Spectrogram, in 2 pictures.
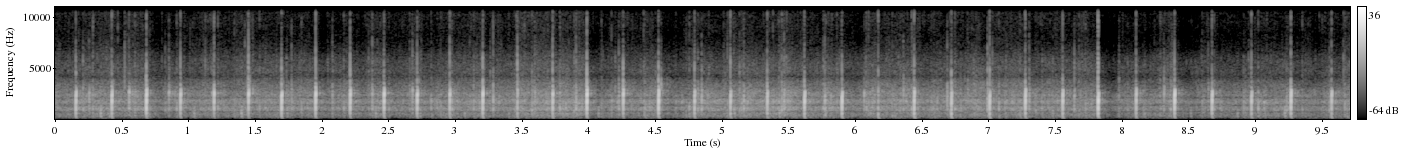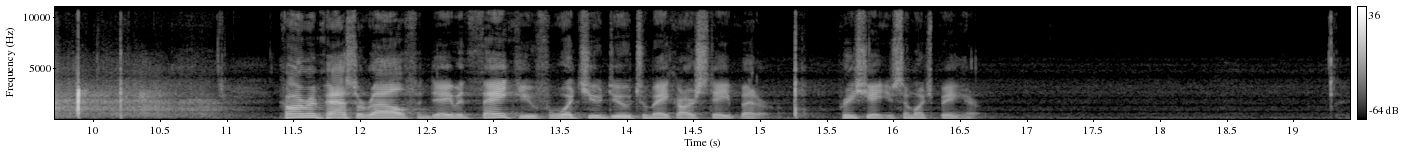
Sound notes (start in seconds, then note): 2.5 applause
